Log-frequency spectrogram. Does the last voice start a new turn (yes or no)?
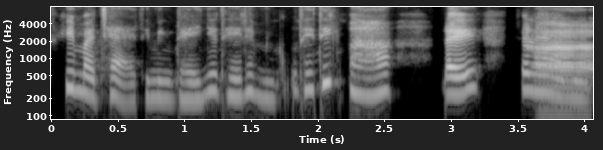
no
